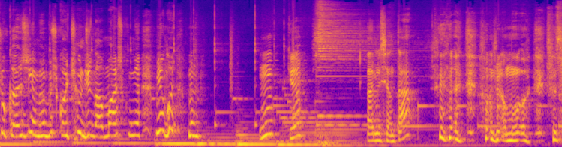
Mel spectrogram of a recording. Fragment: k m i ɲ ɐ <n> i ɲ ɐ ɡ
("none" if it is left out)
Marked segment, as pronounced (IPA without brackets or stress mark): m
